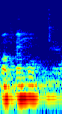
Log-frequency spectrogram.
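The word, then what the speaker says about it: Cuauhtémoc: Cuauhtemoc.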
